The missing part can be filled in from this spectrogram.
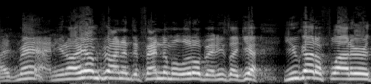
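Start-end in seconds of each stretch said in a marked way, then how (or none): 2.4-3.7 put-on derisive, jeering, mocking delivery. Retelling how someone mocked pastors, imitating someone mocking. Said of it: "he was mocking".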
